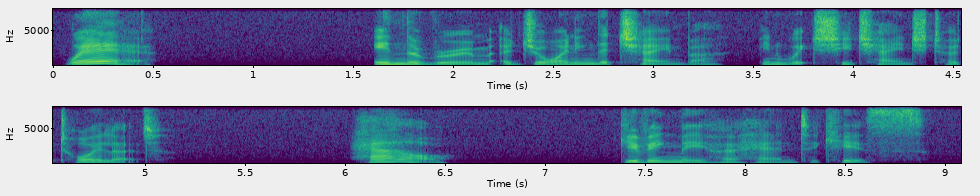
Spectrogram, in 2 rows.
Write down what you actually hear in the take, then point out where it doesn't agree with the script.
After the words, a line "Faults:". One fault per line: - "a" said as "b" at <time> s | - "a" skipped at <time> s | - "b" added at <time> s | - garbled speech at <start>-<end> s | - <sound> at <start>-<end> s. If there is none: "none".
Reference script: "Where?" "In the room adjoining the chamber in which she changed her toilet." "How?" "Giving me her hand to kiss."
"Where?" "In the room adjoining the chamber in which she changed her toilet." "How?" "Giving me her hand to kiss."
Faults:
none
